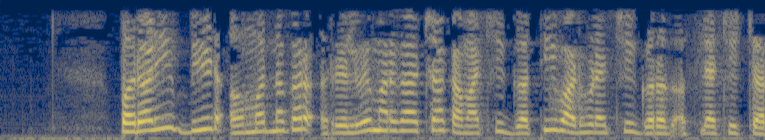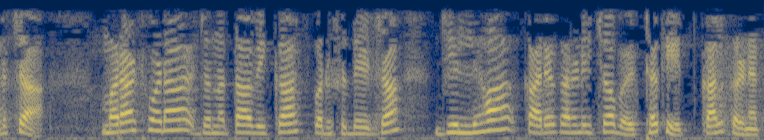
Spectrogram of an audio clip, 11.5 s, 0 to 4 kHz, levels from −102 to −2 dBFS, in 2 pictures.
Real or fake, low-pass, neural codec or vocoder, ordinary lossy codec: real; 3.6 kHz; none; AAC, 24 kbps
